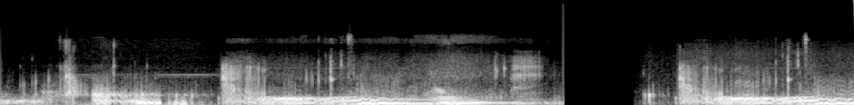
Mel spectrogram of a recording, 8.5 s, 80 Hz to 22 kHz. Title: What Is That Sound?? Part 2 (A Stomach Growl Video - Request)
